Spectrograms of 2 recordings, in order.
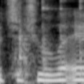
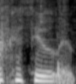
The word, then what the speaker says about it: Cthulhu: I'm so confused what a Tchula is.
